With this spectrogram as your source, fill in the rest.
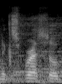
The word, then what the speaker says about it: espresso: An espresso cake. I'm sorry. There's no X. Espresso cake.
